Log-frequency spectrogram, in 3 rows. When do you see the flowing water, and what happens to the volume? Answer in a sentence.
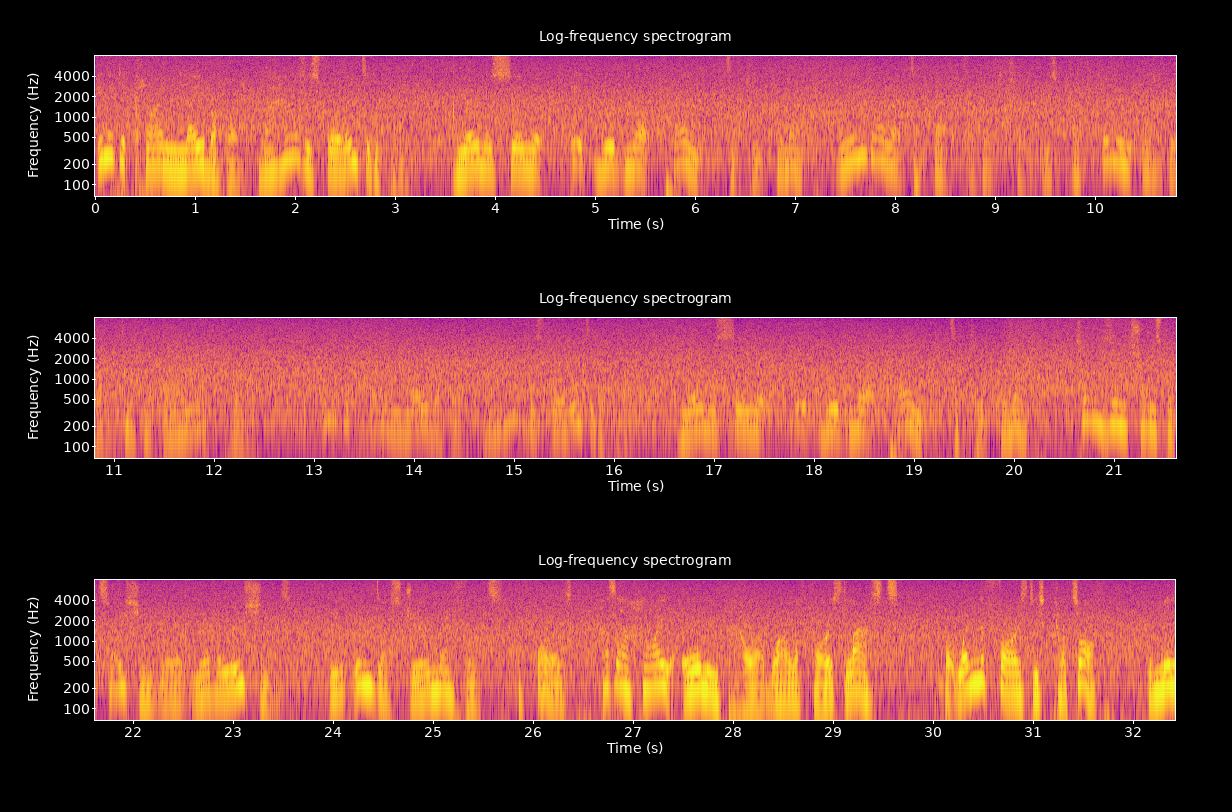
The flowing water can be heard from 0.0 to 32.3 s, at a steady volume.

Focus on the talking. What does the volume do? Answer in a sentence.
The volume of the talking goes down, then up.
